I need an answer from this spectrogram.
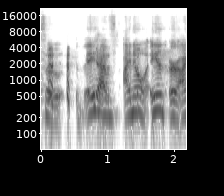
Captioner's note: laughing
